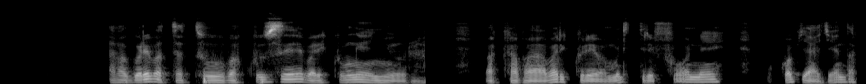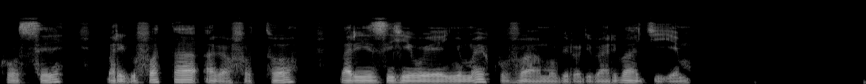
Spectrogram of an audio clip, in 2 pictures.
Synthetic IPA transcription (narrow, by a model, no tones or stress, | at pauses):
aβaɡo̞ɾe̞βatatʰuβakʰuze̞βaɾikumŋe̞ːɲuːɾa | βakʰaβaβaɾikuɾe̞ːβamuɾite̞ɾe̞fo̞̰ne | kuko̞bjaːɟe̞̰ːndakʰo̞ːse̞ | βaɾiɡufataaɡafo̞tʰo̞ | βaɾiːzihiwe̞ɲumajokuvamuβiɾo̞̰ɾiβaɾiβaɟiːje̞mo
